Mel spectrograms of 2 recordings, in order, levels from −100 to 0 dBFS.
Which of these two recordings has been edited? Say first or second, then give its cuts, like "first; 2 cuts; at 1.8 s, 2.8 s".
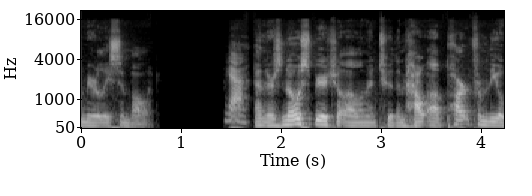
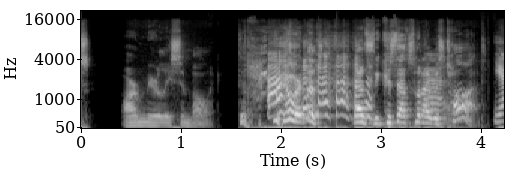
second; 2 cuts; at 1.6 s, 2.9 s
